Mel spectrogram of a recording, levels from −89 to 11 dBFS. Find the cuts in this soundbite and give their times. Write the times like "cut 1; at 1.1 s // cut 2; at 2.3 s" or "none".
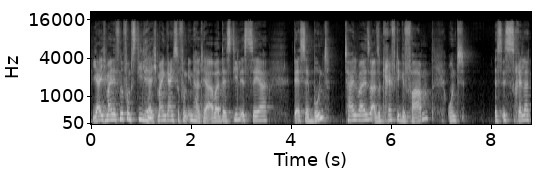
none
